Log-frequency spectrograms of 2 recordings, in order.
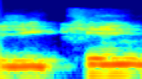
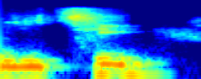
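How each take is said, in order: First: The second word begins with a hard k sound. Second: The second word begins with a ts sound. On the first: This is the long-familiar way of saying it. "on avait beaucoup d'habitude de prononcer King" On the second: This is closer to the original Chinese. "entre le T et le S"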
